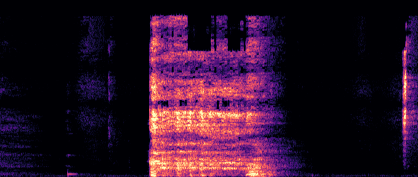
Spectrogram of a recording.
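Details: A single harsh, dry, throat-clearing cough with no rattle from an adult speaker who says he has been extremely sick for the past week; dry cough during illness.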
